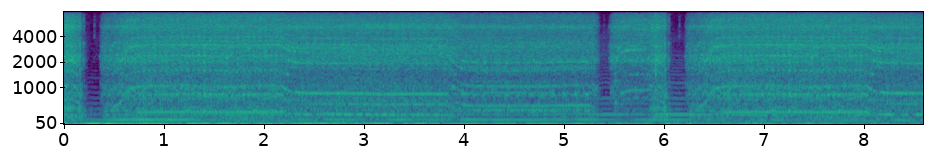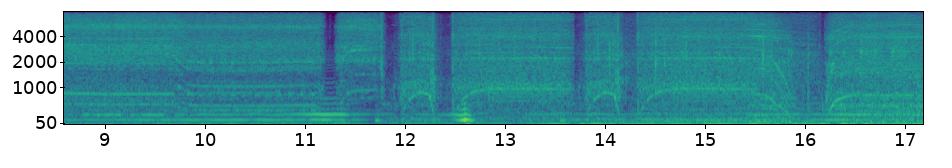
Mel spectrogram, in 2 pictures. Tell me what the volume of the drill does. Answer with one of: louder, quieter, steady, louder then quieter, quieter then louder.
steady.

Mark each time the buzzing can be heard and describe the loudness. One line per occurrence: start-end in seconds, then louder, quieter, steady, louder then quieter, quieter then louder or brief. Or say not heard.
0.1-17.1 louder then quieter.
